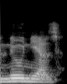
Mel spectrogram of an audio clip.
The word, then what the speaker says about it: Nunes: So nonetheless, it's either Nunes, is it not oldness, but Nunes, or Nunes. There it is.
